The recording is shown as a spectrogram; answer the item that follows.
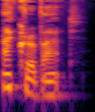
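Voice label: "acrobat", British English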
